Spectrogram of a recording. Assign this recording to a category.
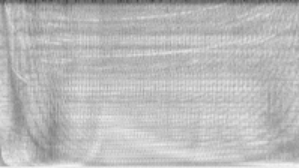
Instrument samples > Synths / Electronic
